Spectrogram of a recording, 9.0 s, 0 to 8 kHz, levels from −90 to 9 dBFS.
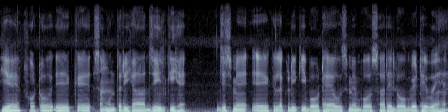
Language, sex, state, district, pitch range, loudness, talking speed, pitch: Hindi, male, Rajasthan, Bikaner, 105-115 Hz, -15 LUFS, 140 wpm, 110 Hz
